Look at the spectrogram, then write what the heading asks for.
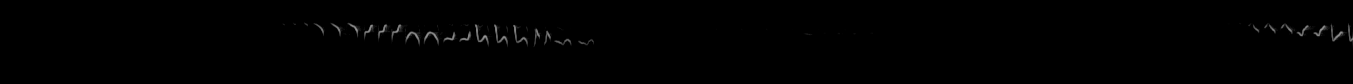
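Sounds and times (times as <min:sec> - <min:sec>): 
faint quiet twitter: 0:00.0 - 0:13.5
Willow warbler singing soft liquid descending phrase: 0:02.8 - 0:09.5, 0:12.3 - 0:13.5.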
